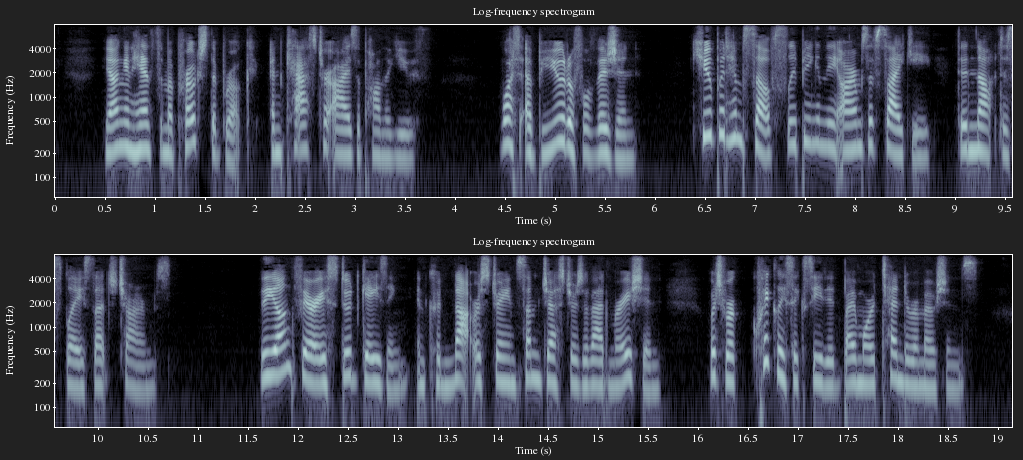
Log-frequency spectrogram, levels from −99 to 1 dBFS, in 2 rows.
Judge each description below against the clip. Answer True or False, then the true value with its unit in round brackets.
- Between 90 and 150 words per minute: False (160 wpm)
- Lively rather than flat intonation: False (3.7 semitones)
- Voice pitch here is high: True (205 Hz)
